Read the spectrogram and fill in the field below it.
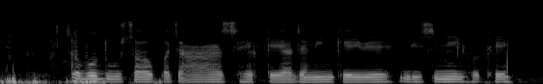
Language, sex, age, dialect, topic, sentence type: Chhattisgarhi, male, 60-100, Western/Budati/Khatahi, agriculture, question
